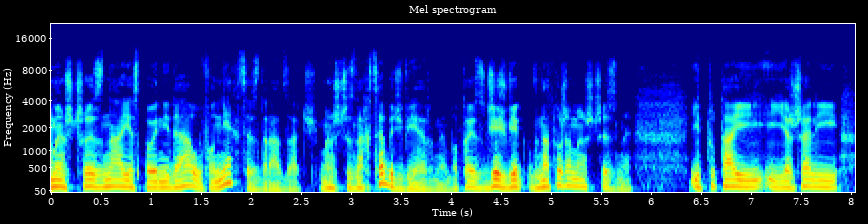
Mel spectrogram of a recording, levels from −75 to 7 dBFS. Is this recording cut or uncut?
uncut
